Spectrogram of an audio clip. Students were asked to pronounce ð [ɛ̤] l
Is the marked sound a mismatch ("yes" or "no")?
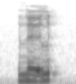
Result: yes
